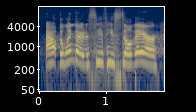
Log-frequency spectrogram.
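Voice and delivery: normal talking voice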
